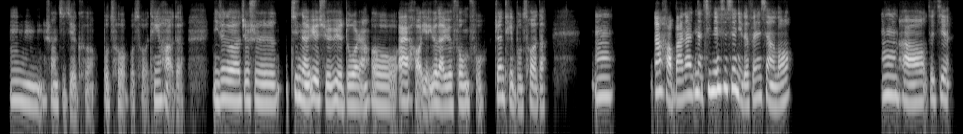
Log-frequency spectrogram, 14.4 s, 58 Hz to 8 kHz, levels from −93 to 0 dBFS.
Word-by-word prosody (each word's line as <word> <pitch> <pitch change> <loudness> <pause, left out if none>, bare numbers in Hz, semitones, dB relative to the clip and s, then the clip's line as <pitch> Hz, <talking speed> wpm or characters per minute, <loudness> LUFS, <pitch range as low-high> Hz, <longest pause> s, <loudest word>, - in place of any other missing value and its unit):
嗯， 190 -3 -4
上 180 - -5
几 175 - -8
节 - - -7
课， - - -13
不 - - -7
错 - - -8
不 - - -15
错， - - -13
挺 195 0 -4
好 - - -1
的。 - - -10 0.4
你 190 - -3
这 210 - -1
个 200 -2 +3
就 200 0 -1
是 185 +2 -1
技 235 - -1
能 185 -4 +5
越 210 0 +5
学 180 -3 0
越 180 -2 +2
多， 175 0 +2
然 170 - -2
后 170 -1 -1
爱 190 - +6
好 - - -1
也 - - -2
越 180 - +2
来 165 -2 +4
越 170 +1 +2
丰 175 0 -1
富， - - -11
真 225 -1 0
挺 180 -5 -4
不 160 - -8
错 155 0 -2
的。 160 0 -6 0.7
嗯， 235 +1 -1 0.6
那 275 +1 +7
好 185 -9 +4
吧， 205 0 +2
那 245 +2 +3
那 260 -1 +1
今 280 +3 +3
天 300 +2 +7
谢 315 0 +3
谢 310 0 +3
你 270 - +2
的 175 - +1
分 220 +4 -3
享 180 -6 +1
咯。 195 - -1 1.3
嗯， 240 0 0
好， 190 -2 +4
再 210 - -6
见。 200 -3 -4
195 Hz, 235 characters per minute, -23 LUFS, 175-225 Hz, 1.3 s, 那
